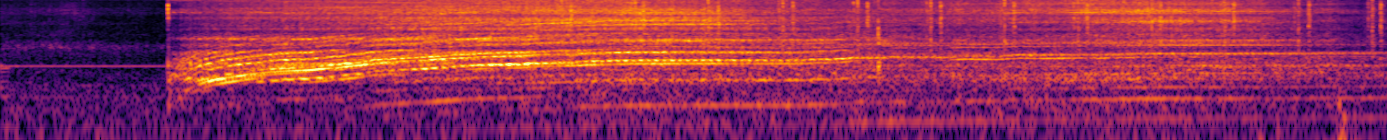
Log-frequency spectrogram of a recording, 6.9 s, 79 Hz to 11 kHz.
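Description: Super Dimona 2400 RC model airplane's motor and propeller throttled up for the takeoff run: a sudden whine about a second in that rises in pitch over a couple of seconds, then holds steady.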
